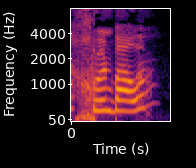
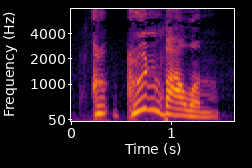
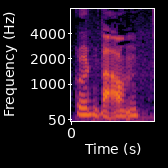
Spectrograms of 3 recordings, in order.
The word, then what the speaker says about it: Gruenbaum: Belinda Gruenbaum? Did I say it right? No. Please correct me. Gruenbaum. – Gruenbaum. Yes.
